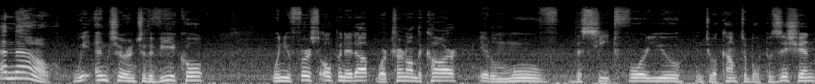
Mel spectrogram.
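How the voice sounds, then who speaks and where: Fairly quick and fairly high-pitched, a man speaks with ordinary pitch variation and very even loudness. Noticeable background noise runs underneath. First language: not English. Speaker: car reviewer / YouTuber. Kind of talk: product walkthrough tutorial. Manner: casual, hesitant with frequent fillers.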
